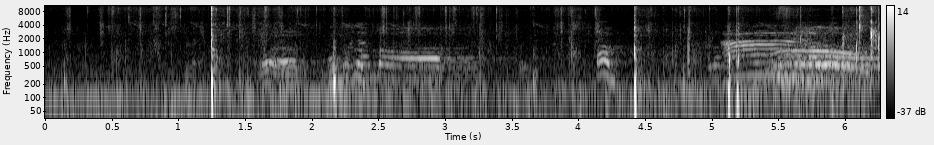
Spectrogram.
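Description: A volleyball struck sharply twice, about a second in and again past four seconds, amid players' drawn-out shouted calls that swell near the end as a point is played out.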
